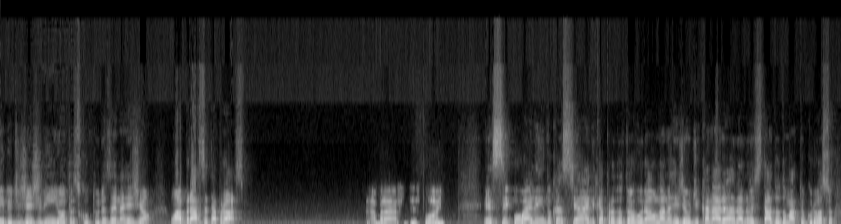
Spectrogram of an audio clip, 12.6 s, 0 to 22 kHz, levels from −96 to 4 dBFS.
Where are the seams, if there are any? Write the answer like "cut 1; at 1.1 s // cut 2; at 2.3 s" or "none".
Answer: none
